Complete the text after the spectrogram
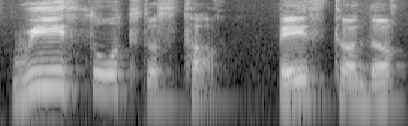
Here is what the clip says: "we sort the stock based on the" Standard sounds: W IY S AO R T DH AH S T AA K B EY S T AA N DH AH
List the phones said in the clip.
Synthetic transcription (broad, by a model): W IY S AO T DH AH S T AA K B EY S T AA N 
